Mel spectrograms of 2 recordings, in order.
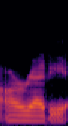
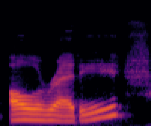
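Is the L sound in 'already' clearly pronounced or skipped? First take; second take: skipped; pronounced. First: The L sound is skipped. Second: The L sound is clearly pronounced. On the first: "just like Lindsay just said" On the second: "you might hear someone pronounce that L"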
